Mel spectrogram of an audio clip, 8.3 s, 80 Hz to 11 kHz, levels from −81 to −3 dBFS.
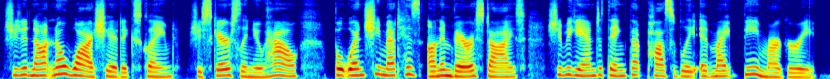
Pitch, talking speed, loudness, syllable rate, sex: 225 Hz, 200 wpm, -17 LUFS, 5.8 syllables/s, female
